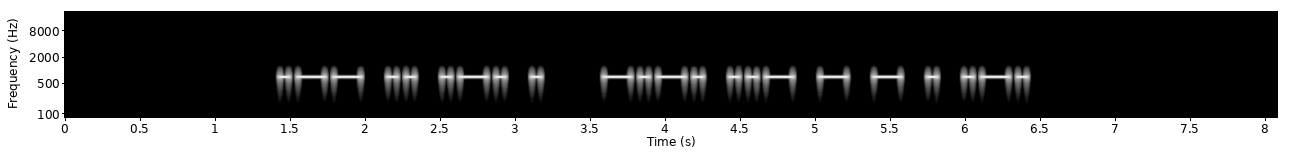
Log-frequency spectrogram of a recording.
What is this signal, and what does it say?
Morse code, heard as a keyed tone, about 20 wpm, 700 Hz. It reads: WIRE CUTTER
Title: Difficult Words with Hints - 20wpm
